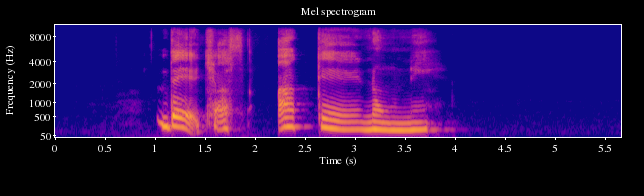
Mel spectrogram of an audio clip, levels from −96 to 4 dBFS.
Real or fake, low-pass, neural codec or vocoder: fake; 9.9 kHz; autoencoder, 48 kHz, 128 numbers a frame, DAC-VAE, trained on Japanese speech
